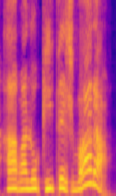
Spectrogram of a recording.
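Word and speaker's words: Avalokiteshvara: Avalotiquesvara. Ah, no, lo he dicho mal. Avaloquitesvara.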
